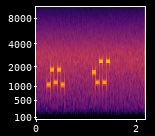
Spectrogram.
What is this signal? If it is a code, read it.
Five-tone selective call (ZVEI), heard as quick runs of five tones, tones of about 70 ms, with a squelch burst at the end. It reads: 17271 62020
